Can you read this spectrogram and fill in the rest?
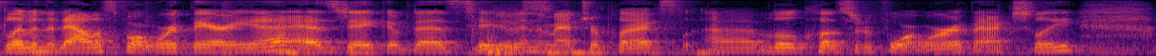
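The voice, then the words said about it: Texas accent. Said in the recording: “I'm a Texas educator. If my accent didn't make that clear”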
